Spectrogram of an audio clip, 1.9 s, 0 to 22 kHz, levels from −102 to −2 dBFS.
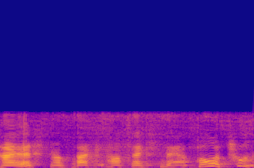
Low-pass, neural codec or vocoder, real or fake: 7.2 kHz; codec, 16 kHz, 1 kbps, FunCodec, trained on Chinese and English, 50 frames a second; fake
